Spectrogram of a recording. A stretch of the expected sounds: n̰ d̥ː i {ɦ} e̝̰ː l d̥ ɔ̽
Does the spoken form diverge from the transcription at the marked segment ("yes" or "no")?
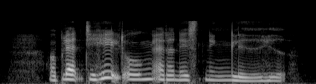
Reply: no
